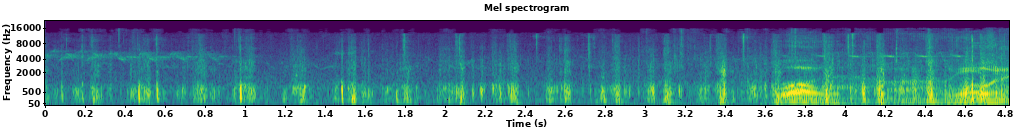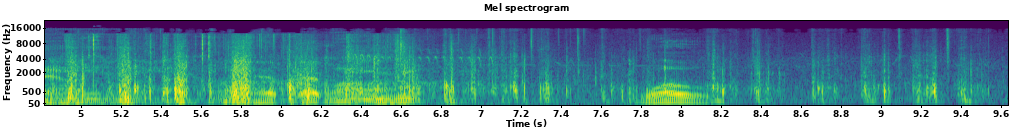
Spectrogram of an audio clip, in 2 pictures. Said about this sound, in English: More than half a day's journey ahead of the Lone Ranger and Tonto, Bogus and Elk slow their horses to a walk to rest the animals.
